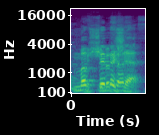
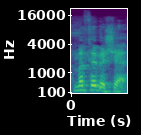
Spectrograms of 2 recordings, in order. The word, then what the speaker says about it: Mephibosheth: Mephibosheth. Methuselah. Mephibosheth. All right, If so you feel Mephibosheth- like you're saying it wrong, you're saying it right.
